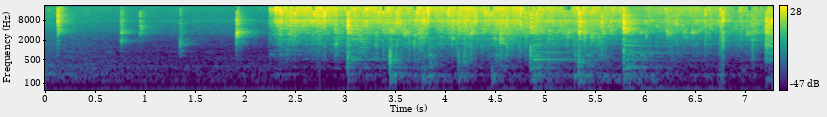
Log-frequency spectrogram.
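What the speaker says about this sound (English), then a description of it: "fry it a little. Then he's adding finely chopped ginger." Chopped ginger goes into hot oil in a pan for kadhai chicken: a few sharp ladle taps first, then a sudden loud sizzle that continues with repeated metallic stirring clinks and scrapes close by.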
